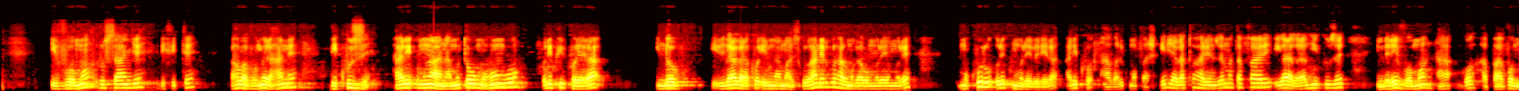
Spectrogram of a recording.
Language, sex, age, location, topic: Kinyarwanda, male, 25-35, Kigali, health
